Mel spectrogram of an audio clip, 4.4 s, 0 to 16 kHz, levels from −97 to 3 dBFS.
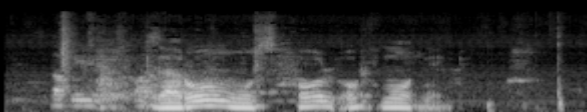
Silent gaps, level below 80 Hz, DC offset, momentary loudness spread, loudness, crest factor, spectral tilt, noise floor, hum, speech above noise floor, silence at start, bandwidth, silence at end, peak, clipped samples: none; -50 dBFS; under 0.1%; 21 LU; -24 LUFS; 18 dB; -9 dB/octave; -49 dBFS; none; 26 dB; 0.4 s; 7.2 kHz; 0.2 s; -6 dBFS; under 0.1%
